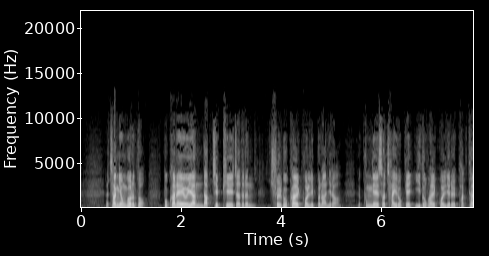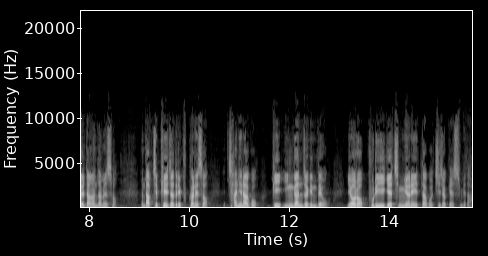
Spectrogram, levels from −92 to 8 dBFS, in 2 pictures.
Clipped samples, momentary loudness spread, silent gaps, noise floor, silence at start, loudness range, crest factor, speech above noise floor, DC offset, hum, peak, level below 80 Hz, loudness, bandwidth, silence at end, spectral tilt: under 0.1%; 14 LU; none; -56 dBFS; 0.5 s; 5 LU; 24 dB; 31 dB; under 0.1%; none; -2 dBFS; -58 dBFS; -24 LUFS; 11 kHz; 0 s; -4.5 dB/octave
